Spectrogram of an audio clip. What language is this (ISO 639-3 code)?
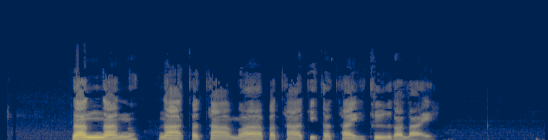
tha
